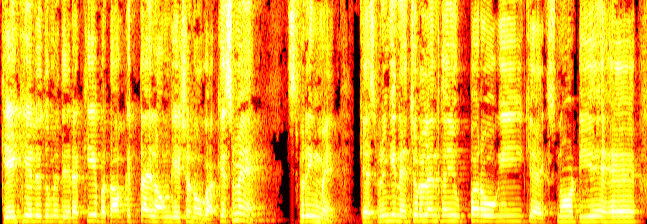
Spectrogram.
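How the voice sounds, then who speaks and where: A man teaching physics in a lively, jokey way, constantly checking that the class is following and sometimes answering his own questions in a low student voice. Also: fast talker. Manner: jokey and self-mocking. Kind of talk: online exam-prep lecture.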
